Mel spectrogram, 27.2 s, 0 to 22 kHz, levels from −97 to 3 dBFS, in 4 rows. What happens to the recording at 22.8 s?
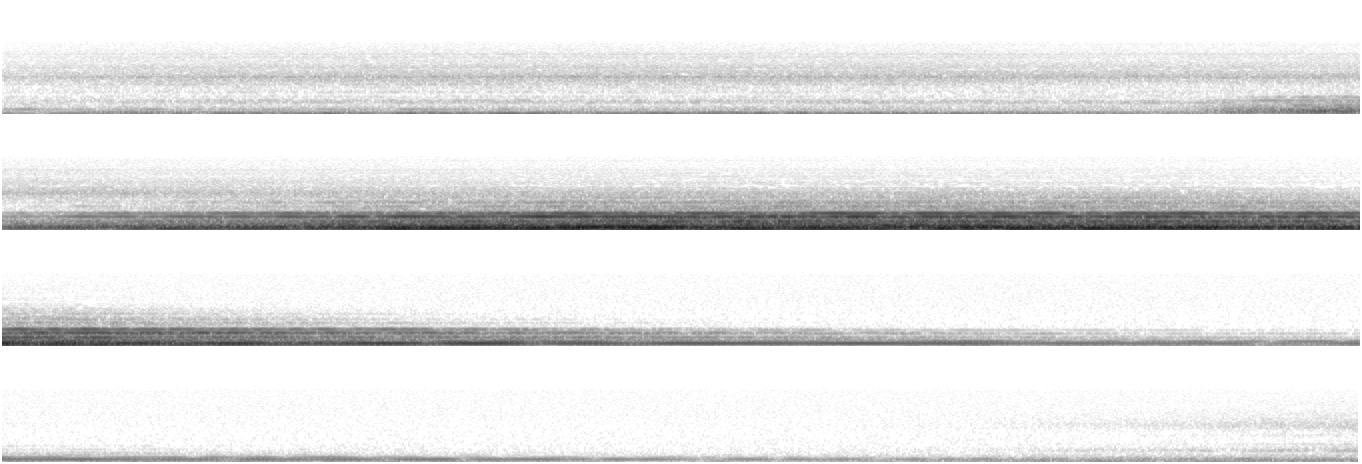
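Nothing goes wrong at 22.8 s; the sound carries on intact through that moment, with no dropout, click or glitch to be heard there.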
